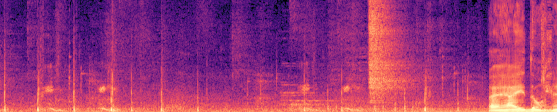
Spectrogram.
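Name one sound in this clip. Fists thud against a punching bag.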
